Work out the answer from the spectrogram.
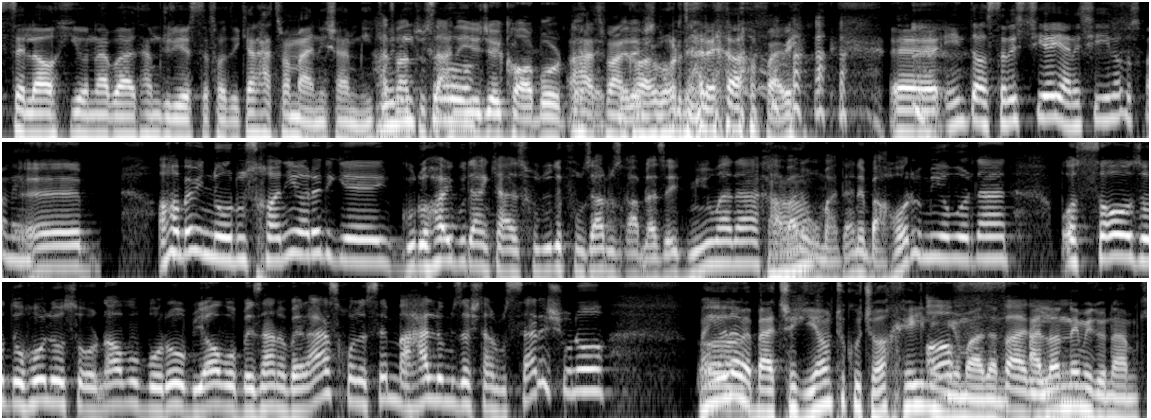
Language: Persian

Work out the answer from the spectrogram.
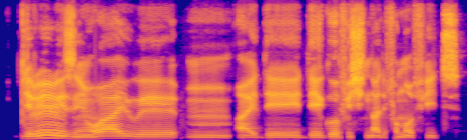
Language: Nigerian Pidgin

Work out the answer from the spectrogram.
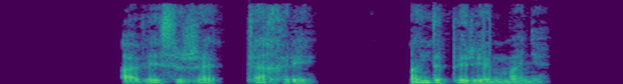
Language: Mari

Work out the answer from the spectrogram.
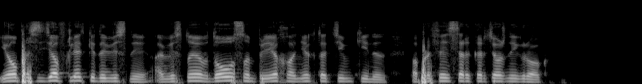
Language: Russian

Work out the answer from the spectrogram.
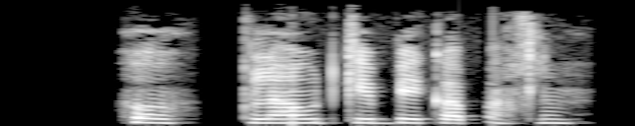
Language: Pashto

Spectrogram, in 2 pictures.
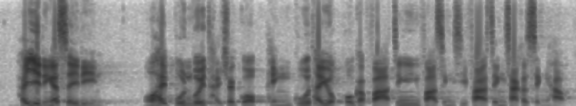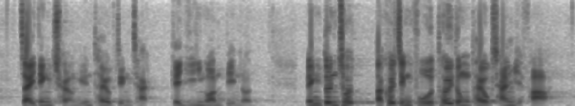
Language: Cantonese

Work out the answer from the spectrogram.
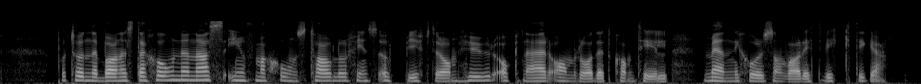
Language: Swedish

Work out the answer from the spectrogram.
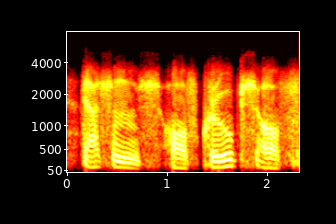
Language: English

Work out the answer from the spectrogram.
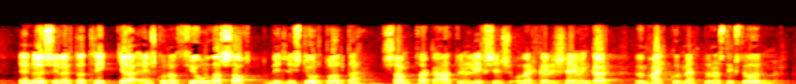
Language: Icelandic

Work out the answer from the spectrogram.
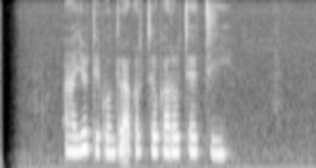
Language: Javanese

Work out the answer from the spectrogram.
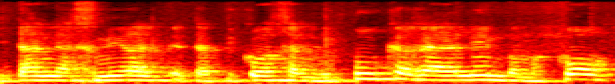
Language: Hebrew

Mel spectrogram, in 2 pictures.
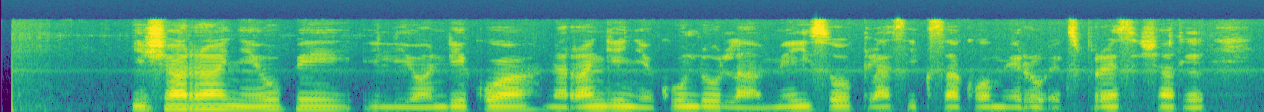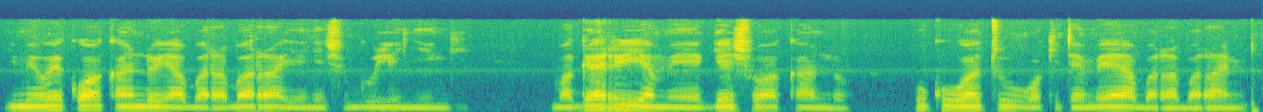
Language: Swahili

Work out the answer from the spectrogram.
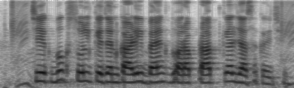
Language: Magahi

